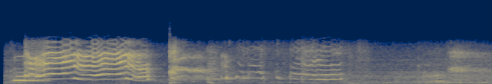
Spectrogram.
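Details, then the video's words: A dog makes playful, funny vocal sounds: high wavering whines and yips that bend up and down in pitch, a long whimper followed by shorter squeaky cries, with a person speaking nearby. "Three funny sound made by dog"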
